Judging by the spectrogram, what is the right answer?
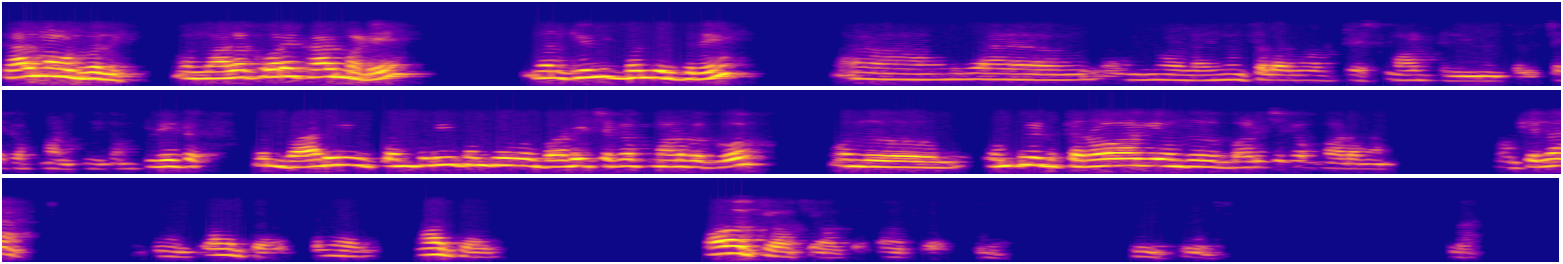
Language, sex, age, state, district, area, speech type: Kannada, male, 45-60, Karnataka, Mysore, urban, conversation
